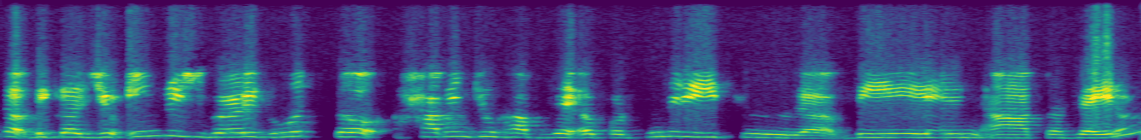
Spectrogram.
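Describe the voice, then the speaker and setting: The speaker keeps a moderate pace with hardly any pauses and ordinary pitch variation. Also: woman, fairly high pitch for a woman. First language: Spanish. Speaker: English learner. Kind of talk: conversation practice interview.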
